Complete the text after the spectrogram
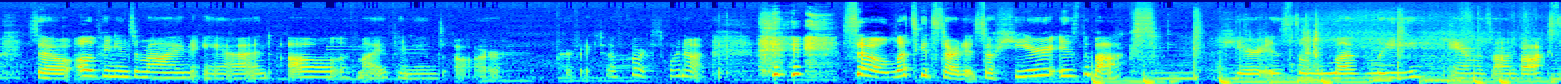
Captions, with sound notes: So, all opinions are mine and all of my...opinions...are... perfect. Of course, why not? *Laughs* So! Let's get started. So, here is the box. Here is the lovely Amazon box...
